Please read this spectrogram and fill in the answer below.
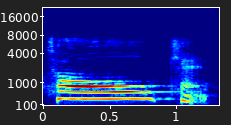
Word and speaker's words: talking: Essa pronúncia aqui é uma pronúncia interessante porque a gente tem que lembrar que esse L não é pronunciado. A gente não fala talking, é talking.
